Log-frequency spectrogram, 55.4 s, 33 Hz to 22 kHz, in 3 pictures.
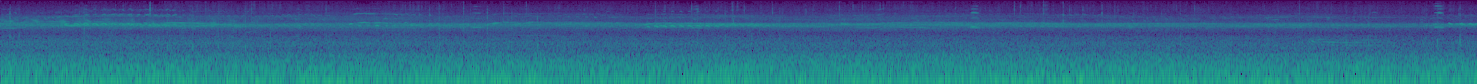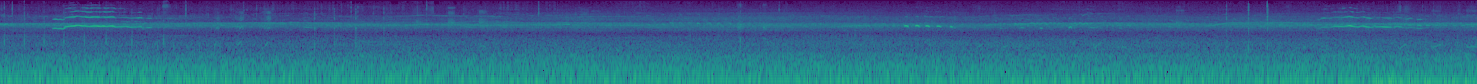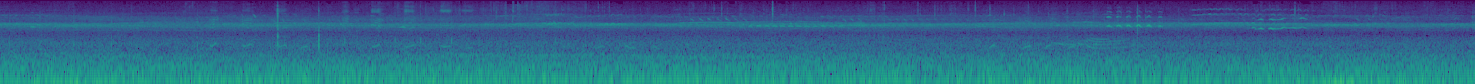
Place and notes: United States Minor Outlying Islands - Laysan albatross soundscape ...
Laysan albatross soundscape ... Sand Island ... Midway Atoll ... recorded in the lee of the Battle of Midway National Monument ... open lavalier mics either side of a furry table tennis bat used as a baffle ...laysan albatross calls and bill clapperings ... very ... very windy ... some windblast and island traffic noise ...
19 March 2012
